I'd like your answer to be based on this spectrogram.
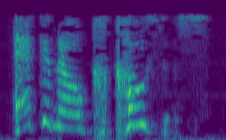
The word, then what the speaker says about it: echinococcosis: So she ended up having cystic echinococcus. Oh, sorry. Okay, I got to pronounce this right. Echinococcosis, also known as hidatidosis.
